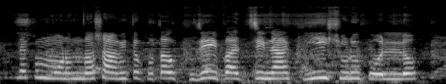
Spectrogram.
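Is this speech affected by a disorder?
No.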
